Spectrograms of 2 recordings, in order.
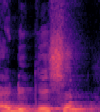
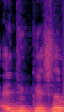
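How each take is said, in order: First: Education with a d sound, no j; newer pronunciation. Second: एजुकेशन with a j sound; old-style "ej-u-kay-shun" for एजुकेशन; older pronunciation. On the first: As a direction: say education as "ed-yu-KAY-shun". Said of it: "now it is called education". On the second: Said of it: "आप एजुकेशन बोलते थे". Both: Shown as a demonstration.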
